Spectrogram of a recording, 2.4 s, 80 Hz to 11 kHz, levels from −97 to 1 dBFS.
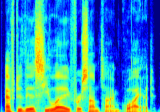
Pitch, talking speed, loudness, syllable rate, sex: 90 Hz, 200 wpm, -18 LUFS, 4.0 syllables/s, male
